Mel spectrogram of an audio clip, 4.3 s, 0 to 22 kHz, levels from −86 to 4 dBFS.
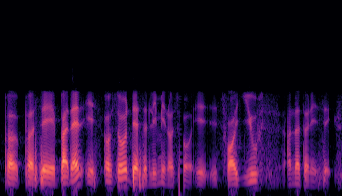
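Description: Around 2.24 s there's a packet loss with pitch repetition, running about 60 ms to 2.30 s, which fits three 20 ms packets dropping out. The receiver loops the last pitch period to bridge the gap, so you get a brief held, buzzy tone before the speech resumes.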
